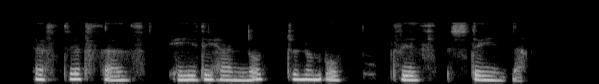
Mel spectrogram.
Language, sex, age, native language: Icelandic, female, 30-39, Filipino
